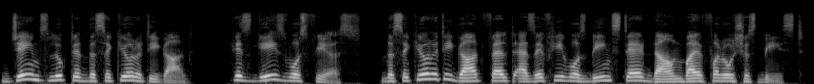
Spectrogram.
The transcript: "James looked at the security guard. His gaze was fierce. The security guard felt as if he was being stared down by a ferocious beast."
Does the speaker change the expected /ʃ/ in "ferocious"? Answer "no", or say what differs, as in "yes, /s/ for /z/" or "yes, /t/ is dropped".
no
